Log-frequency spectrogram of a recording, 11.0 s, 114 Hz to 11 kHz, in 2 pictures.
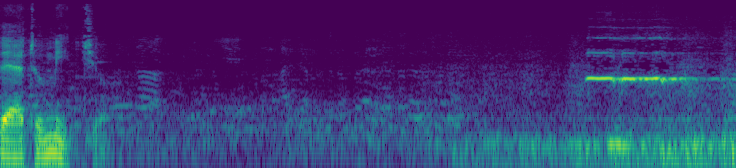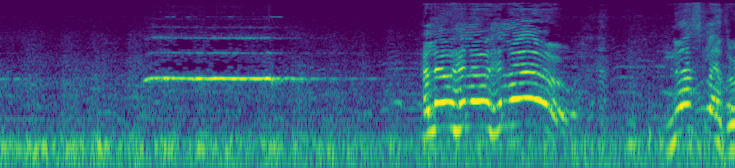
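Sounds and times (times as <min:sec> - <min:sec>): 
speech: 0:00.0 - 0:00.9, 0:10.7 - 0:11.0
train pulling in with low rumble: 0:03.0 - 0:11.0
train whistle blasts: 0:04.4 - 0:05.9, 0:06.6 - 0:08.4.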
